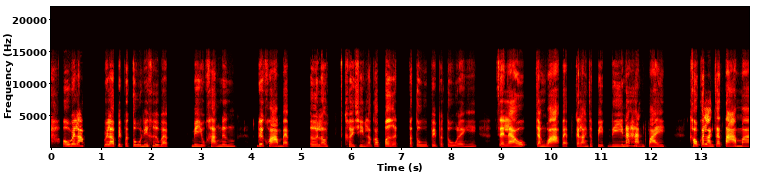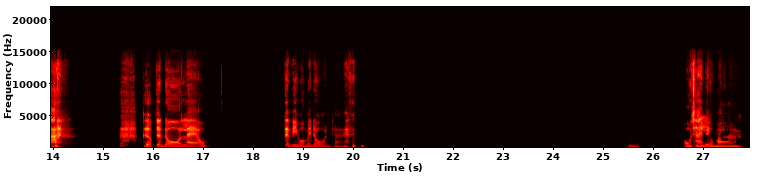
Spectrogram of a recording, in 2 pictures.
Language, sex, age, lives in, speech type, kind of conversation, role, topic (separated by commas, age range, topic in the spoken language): Thai, female, 40-44, Thailand, conversation, unstructured, none, คุณคิดว่าสัตว์เลี้ยงช่วยทำให้บ้านปลอดภัยขึ้นไหม?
